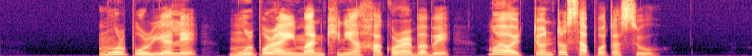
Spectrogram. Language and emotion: Assamese, sad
